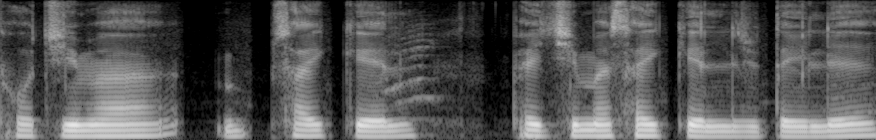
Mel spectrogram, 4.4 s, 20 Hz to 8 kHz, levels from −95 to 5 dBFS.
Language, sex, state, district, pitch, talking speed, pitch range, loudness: Wancho, male, Arunachal Pradesh, Longding, 115 Hz, 125 wpm, 110-120 Hz, -16 LUFS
